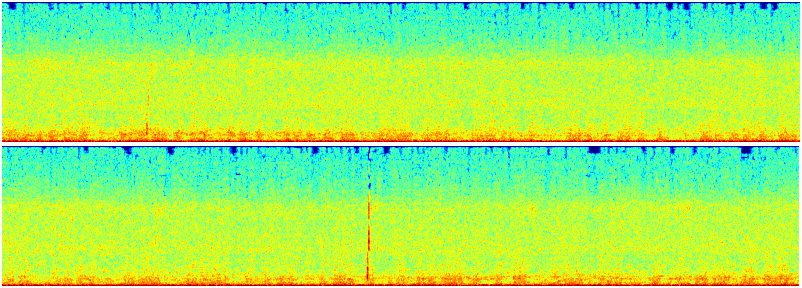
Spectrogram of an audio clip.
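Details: Steady low rumbling noise, like distant traffic or wind, with no animal calls heard.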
